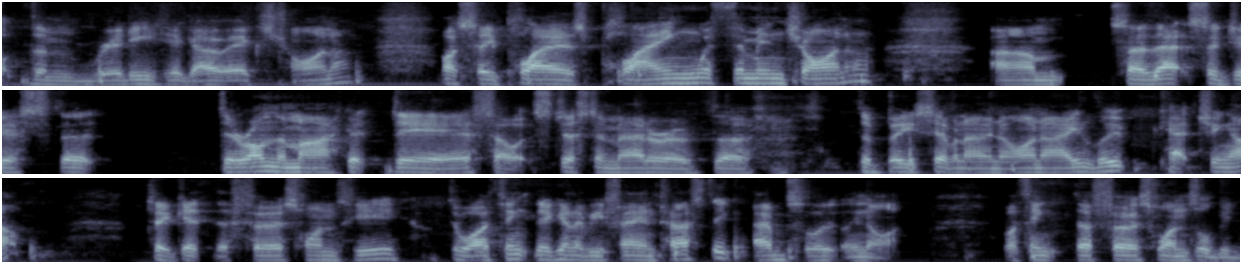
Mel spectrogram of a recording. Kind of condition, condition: link, video call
